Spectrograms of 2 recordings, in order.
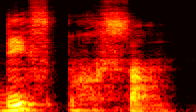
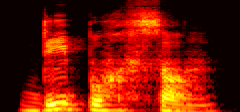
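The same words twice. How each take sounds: First: The final s of dix is pronounced. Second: The final s of dix is silent. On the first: The speaker calls it wrong. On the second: The speaker calls it right. "tidak dibaca ketika setelahnya diikuti oleh kata yang berawalan huruf konsonan"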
